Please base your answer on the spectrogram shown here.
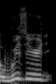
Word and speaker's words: Uizard: serve of course so wizard is a design tool for non-designers and it's basically pronounced wizard but it's spelled with a u so just something to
